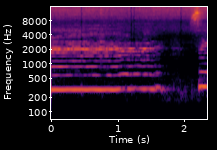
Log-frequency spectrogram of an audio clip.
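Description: A woman's voice singing one long held note of a hymn, stepping up a little in pitch near the end and then fading.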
